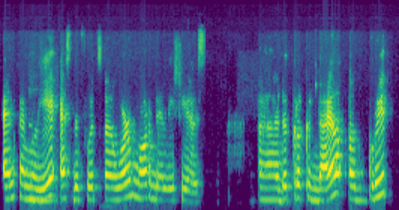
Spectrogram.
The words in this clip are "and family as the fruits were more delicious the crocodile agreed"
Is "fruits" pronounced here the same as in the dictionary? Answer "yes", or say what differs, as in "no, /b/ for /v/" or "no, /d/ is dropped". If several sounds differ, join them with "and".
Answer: no, /ɹ/ is dropped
